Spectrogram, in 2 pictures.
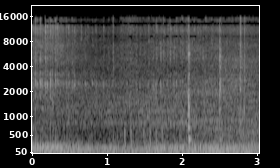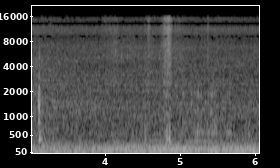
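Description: Car driving in slow, congested traffic: a low, steady rumble of engine and road noise.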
